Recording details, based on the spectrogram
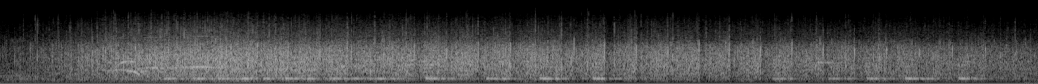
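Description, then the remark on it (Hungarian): Sustained applause from a large crowd at a papal audience, thanking the Holy Father for his teaching and blessing, dense and steady after a quick swell, with faint voices and a low hum beneath the clapping throughout. “A mai napon is tapssal köszönik meg a Szent Atyának a tanítását és az ő áldását.”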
